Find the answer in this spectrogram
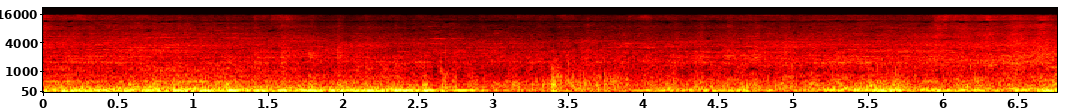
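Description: Double-stack intermodal container train rolling past: a steady low rumble of the well cars' wheels on the rails, easing slightly about three seconds in and swelling again near the end.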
